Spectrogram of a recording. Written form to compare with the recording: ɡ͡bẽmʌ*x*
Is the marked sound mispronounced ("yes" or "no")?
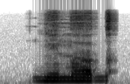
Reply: yes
